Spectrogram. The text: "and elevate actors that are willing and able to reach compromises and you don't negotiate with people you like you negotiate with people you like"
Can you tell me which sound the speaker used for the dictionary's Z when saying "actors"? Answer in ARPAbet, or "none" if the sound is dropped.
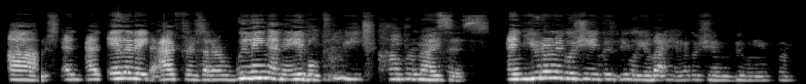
Z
